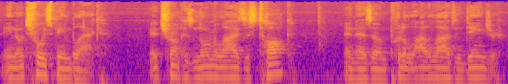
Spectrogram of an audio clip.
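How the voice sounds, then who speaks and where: Young guy with a really low deep voice, slow and firm, faint room noise. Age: 20s.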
